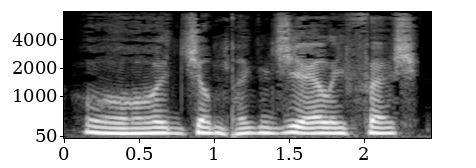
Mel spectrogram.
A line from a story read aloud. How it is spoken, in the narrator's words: moaned Fishlegs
